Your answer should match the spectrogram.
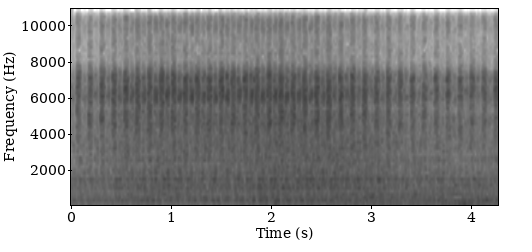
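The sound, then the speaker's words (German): A weaving machine's knife, cutting the threads, clatters in a fast, steady mechanical rhythm, loud, with bright metallic hiss running continuously throughout and no voices. The machine weaves fabric up to 44 cm wide. “Und dieses Messer, das diese Fäden abschneidet, ist auch, was hier dieses Geräusch erzeugt, nicht?”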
